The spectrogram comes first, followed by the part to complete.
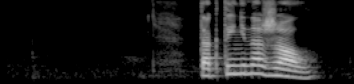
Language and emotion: Russian, angry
